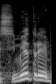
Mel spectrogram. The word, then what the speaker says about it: симметрия: Это просто вращательная симметрия без всяких условностей. Есть еще трансляционная симметрия, кстати, если временами у меня будет проскакивать ударение симметрия, ну, не надо меня по голове бить словарями. Ударение на «и» тоже возможно.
